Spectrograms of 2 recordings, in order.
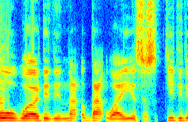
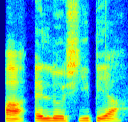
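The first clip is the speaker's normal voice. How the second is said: put-on French accent. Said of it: "now we're French".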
